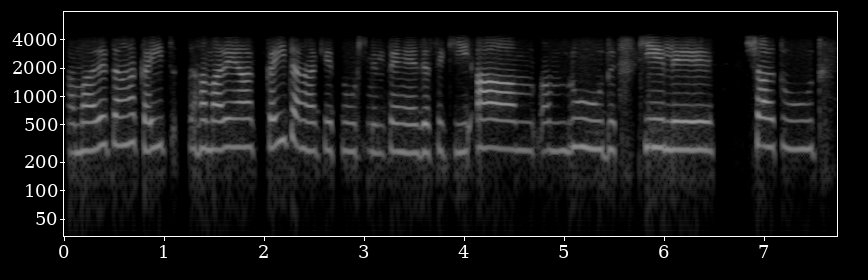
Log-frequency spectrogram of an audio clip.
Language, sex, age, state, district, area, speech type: Urdu, female, 18-30, Uttar Pradesh, Aligarh, urban, conversation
